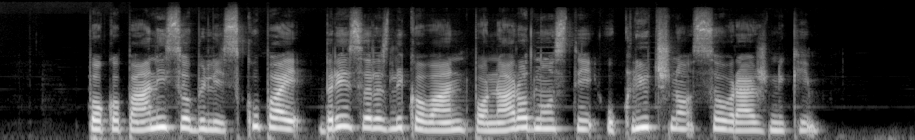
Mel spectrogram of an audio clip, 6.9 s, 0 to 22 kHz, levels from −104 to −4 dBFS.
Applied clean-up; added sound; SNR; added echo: neural mask model DeepFilterNet 3.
